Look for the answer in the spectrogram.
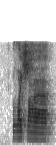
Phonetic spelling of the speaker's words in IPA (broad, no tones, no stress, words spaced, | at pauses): ðˤiçʕa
